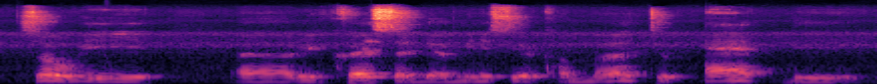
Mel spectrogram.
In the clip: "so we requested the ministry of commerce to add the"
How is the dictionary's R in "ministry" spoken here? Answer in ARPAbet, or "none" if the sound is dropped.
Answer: none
